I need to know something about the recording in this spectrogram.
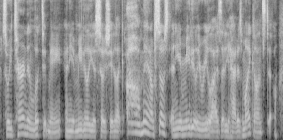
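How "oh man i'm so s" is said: startled apology. Retold or imitated.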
